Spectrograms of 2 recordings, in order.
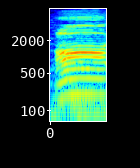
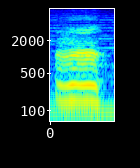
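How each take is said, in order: First: The vowel is plain, not nasal. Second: The vowel is nasal and resonant. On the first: The speaker calls it wrong. "instead of saying ah" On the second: The speaker calls it right. "you say ah, and you like nasally ah"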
